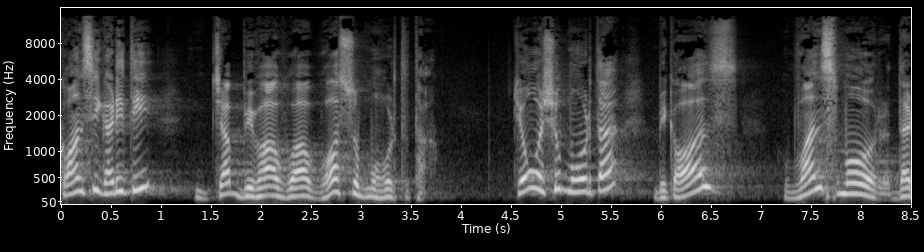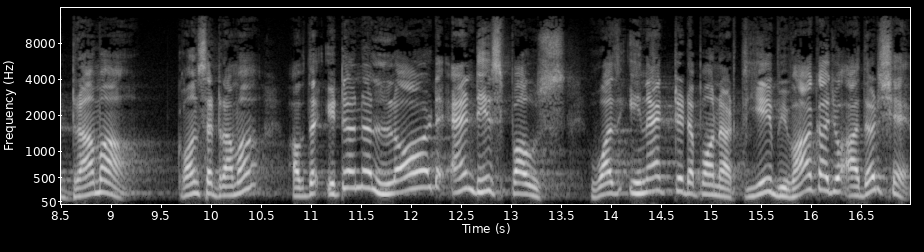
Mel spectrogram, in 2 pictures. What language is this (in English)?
Hindi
